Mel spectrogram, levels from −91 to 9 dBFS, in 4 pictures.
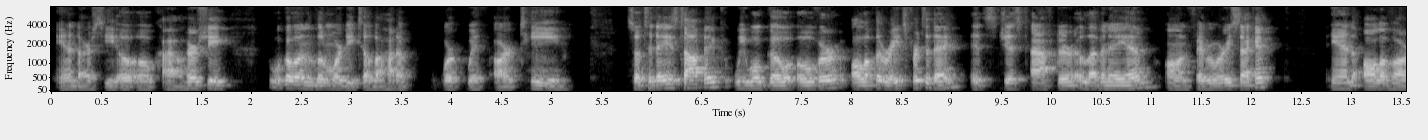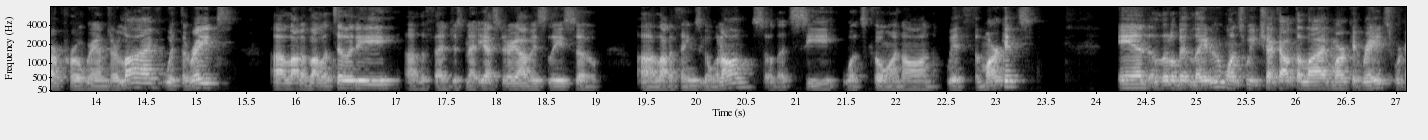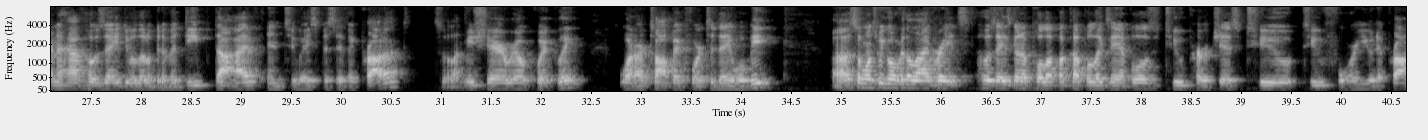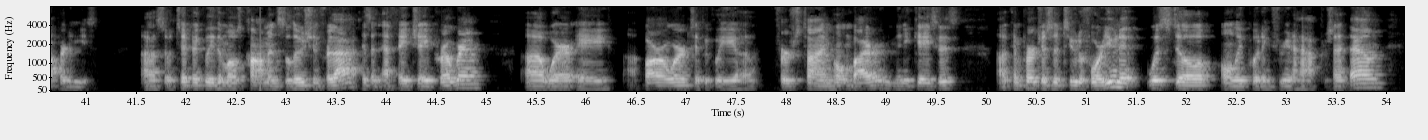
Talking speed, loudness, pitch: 210 wpm, -20 LUFS, 165 Hz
